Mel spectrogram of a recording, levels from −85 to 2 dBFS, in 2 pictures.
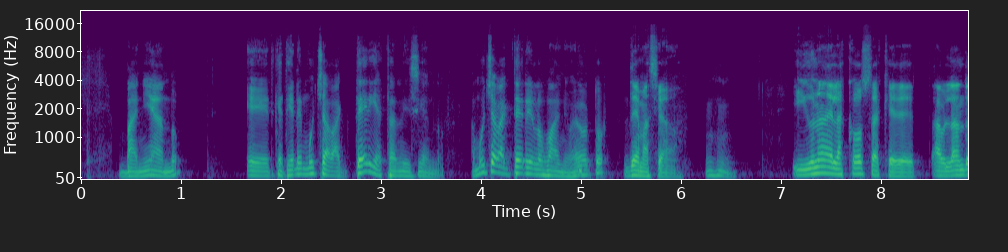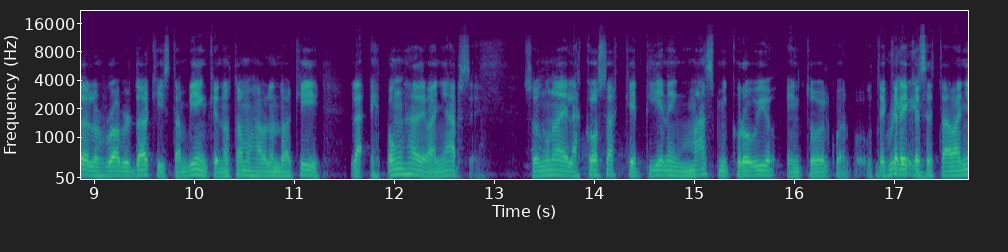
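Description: No technical faults are audible.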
